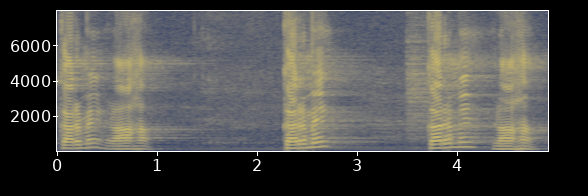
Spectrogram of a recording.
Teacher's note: जैसे दीवाल से कोई आवाज आप बोले, दीवाल से टकरा के वापस आ रही आवाज, उसको बोलते हैं विसर्ग का उच्चारण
